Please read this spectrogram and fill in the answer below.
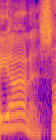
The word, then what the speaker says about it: Giannis: A nice soft Giannis. – You're nailing it. – Yeah, sure. But I don't want any Greeks calling it going, you know, we don't pronounce the S.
